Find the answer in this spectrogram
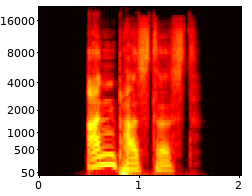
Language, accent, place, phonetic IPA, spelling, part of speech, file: German, Germany, Berlin, [ˈanˌpastəst], anpasstest, verb, De-anpasstest.ogg
- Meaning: inflection of anpassen: 1. second-person singular dependent preterite 2. second-person singular dependent subjunctive II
